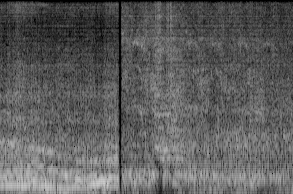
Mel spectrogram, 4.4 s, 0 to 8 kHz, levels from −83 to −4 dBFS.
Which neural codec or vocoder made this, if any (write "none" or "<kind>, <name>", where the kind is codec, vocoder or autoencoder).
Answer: vocoder, Vocos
